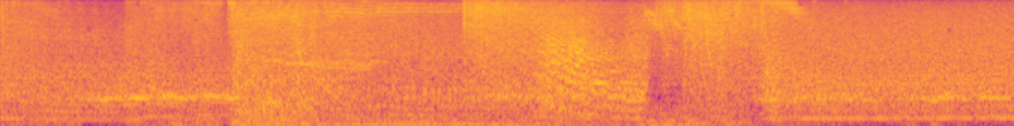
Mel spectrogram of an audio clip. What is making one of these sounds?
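A car bumps and scrapes against a barrier.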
